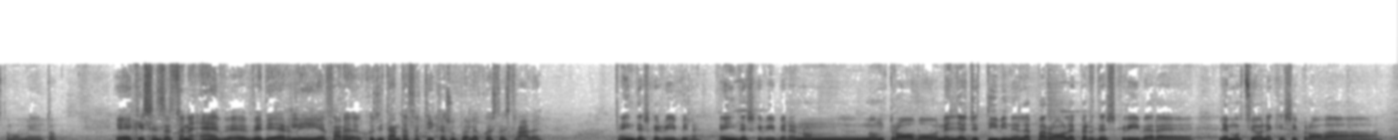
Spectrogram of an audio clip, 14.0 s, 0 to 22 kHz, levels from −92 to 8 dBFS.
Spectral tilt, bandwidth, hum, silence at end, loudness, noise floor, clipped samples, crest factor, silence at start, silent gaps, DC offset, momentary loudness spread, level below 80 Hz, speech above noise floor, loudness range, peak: -5.5 dB/octave; 12.5 kHz; none; 0 s; -16 LUFS; -37 dBFS; under 0.1%; 14 dB; 0 s; none; under 0.1%; 7 LU; -42 dBFS; 21 dB; 4 LU; -2 dBFS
